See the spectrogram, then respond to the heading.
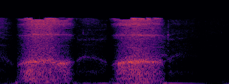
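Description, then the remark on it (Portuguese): Two heavy, rushing breaths blown into a microphone, each lasting about half a second with a short pause between, loud and noisy like someone panting, with no talking. “Você que tá, tá, soprando aí, tá, tá ofegante, você foi correndo buscar água?”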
